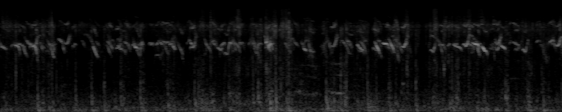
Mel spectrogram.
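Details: Many newly hatched chicks, four days out of the incubator, Sultan, Golden Sebright, Cochin and booted breeds, give dense overlapping high peeps, short rising-falling chirps in constant chatter, with faint scratching and rustling below.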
